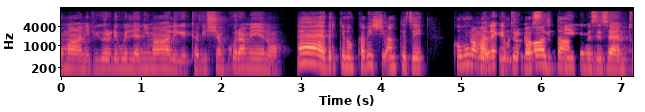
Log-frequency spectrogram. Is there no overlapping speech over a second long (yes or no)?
no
